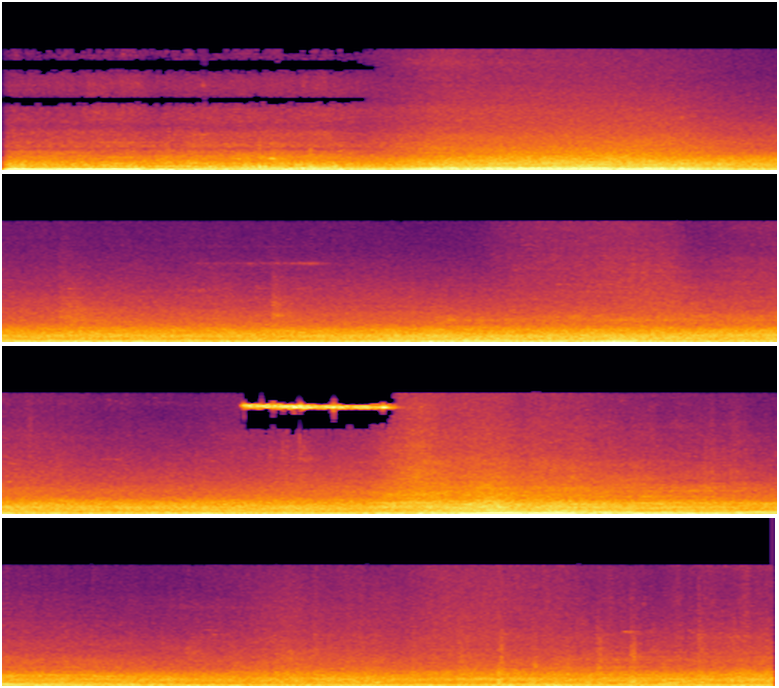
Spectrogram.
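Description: Steady traffic noise from a busy city road, with cars and buses going by. It is loudest in the first few seconds.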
